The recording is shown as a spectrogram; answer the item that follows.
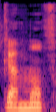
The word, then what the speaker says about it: Gamow: los libros de george gamow se escribe como suena hagamos con un ave chica al final si usted busca los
